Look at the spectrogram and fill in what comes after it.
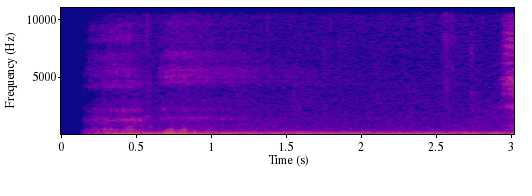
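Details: Dog snoring in a sedated 'twilight' sleep before euthanasia, after a drug he can still hear, see and feel under: continuous low rumbling, rattling breath noise, snoring as not heard in a long time.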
